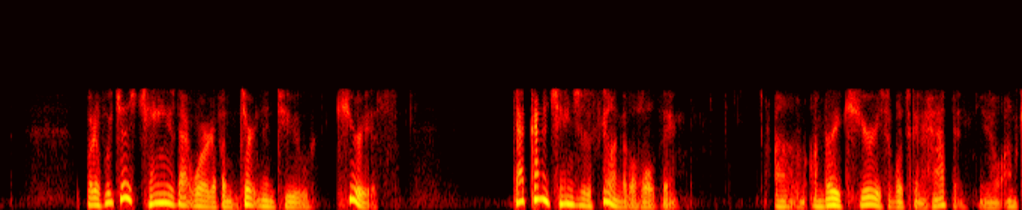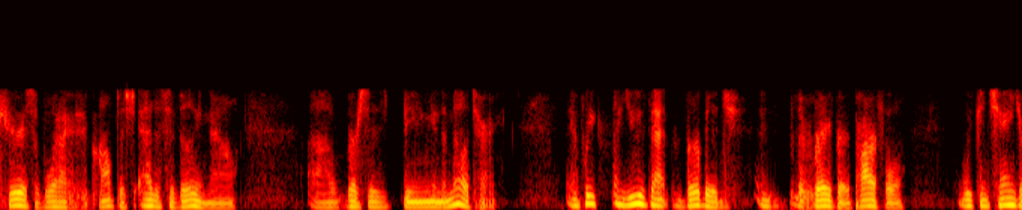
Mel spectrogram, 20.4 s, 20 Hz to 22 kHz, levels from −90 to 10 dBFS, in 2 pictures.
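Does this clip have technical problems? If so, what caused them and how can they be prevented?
Yes. The whole speech clip goes through G.729 at 8 kbit/s, so nothing above 4 kHz survives and the voice sounds plainly rough and synthetic. Running the call on a wideband codec like Opus would avoid it.

There's also VoIP packet loss concealed by the speech codec at 2.33, 7.85, 10.88 to 11.24, 13.6, 16.21 and 17.89 to 18.37 s. Each gap runs 60 to 300 ms, and the decoder stretches the last sound into a fading buzz or coloured noise. A steadier network or a jitter buffer with forward error correction would cut this down.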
